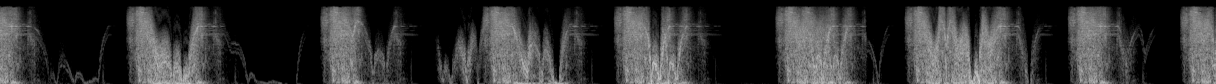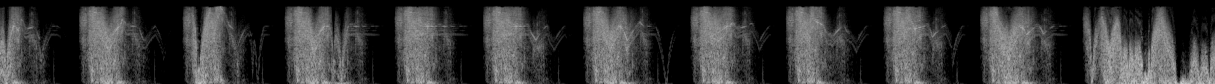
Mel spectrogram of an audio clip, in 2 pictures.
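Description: Doubled audio track, 6.62 to 8.66 s: a second, undecayed copy trails roughly 150 ms behind at about 5 dB lower, likely from a slower capture path, starting and stopping abruptly.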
